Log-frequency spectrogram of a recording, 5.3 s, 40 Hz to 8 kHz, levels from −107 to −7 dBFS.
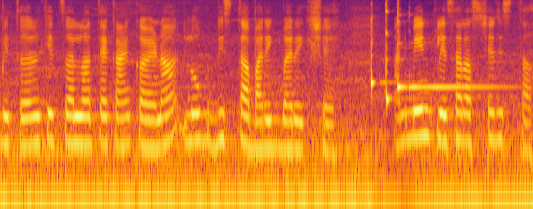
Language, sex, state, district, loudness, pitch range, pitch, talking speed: Konkani, female, Goa, North and South Goa, -17 LUFS, 200-225 Hz, 215 Hz, 155 wpm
